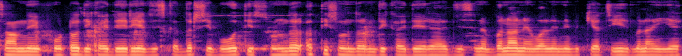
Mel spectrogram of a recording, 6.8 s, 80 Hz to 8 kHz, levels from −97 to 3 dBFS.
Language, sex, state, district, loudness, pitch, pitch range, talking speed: Hindi, male, Rajasthan, Bikaner, -16 LUFS, 125 Hz, 125-130 Hz, 235 wpm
